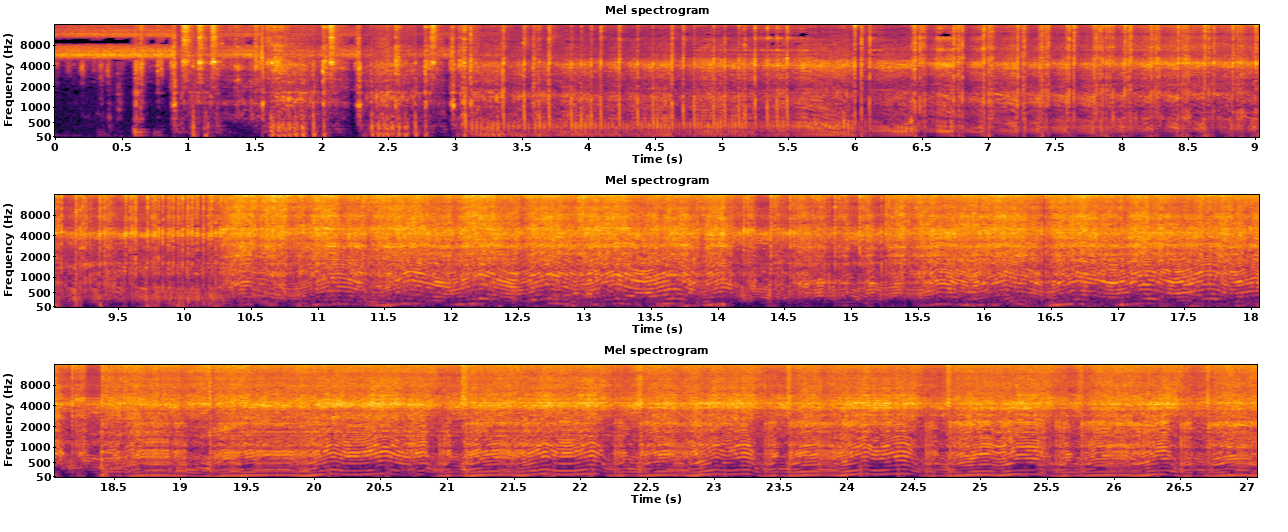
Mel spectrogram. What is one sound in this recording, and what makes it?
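A chainsaw engine roars loudly while cutting through wood.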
